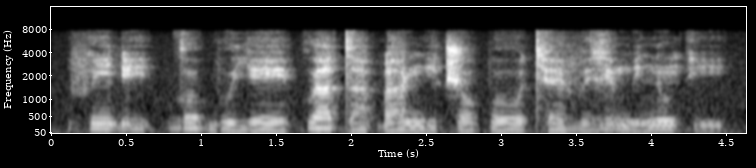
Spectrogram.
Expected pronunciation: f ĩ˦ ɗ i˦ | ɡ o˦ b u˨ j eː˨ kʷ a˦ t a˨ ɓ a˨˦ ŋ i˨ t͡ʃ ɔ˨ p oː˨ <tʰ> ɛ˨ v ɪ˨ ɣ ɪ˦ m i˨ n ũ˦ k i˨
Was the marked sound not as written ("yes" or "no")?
no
